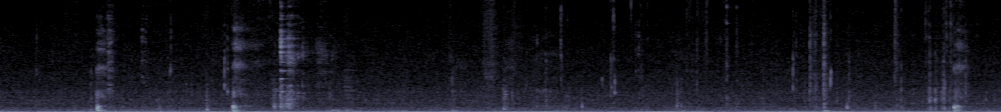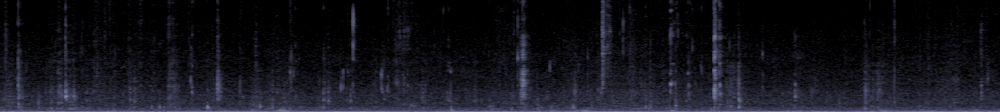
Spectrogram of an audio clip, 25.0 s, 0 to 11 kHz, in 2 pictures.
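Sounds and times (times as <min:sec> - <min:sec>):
steady low hum: 0:00.0 - 0:25.0
baby chewing and smacking: 0:06.2 - 0:22.6.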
